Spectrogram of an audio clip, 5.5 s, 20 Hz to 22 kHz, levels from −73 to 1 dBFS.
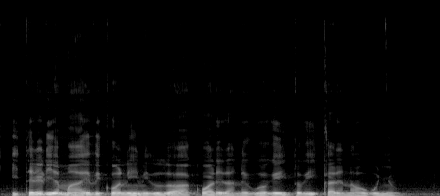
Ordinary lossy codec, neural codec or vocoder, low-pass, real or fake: none; vocoder, 44.1 kHz, 128 mel bands every 256 samples, BigVGAN v2; 19.8 kHz; fake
